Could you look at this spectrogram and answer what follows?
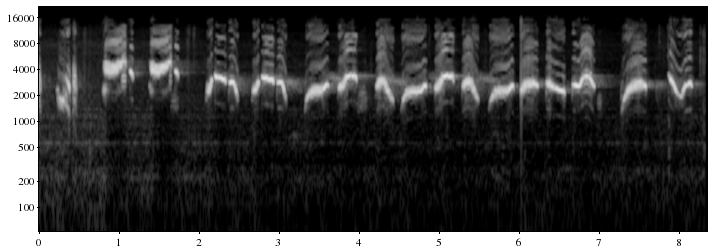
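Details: Chinese hwamei song: a few sharp rising and falling notes at first, then a long string of rich, looping whistled notes delivered about twice a second over a faint low hum.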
